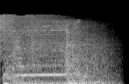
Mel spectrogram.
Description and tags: robot step short medium-heavy
hydraulic, industrial, metal, robot, step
